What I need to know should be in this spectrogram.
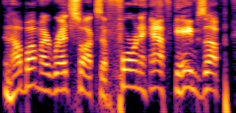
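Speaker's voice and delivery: normal talking voice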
